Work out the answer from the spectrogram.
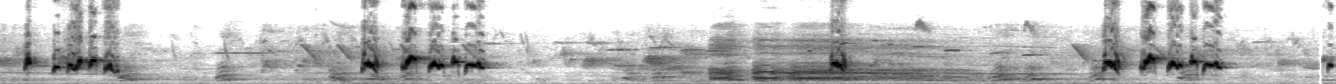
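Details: Red-whiskered bulbul of the Huế type, with a high double twisting voice. Loud phrases of rapid bright whistles are repeated at roughly two-to-three-second intervals, with a softer scratchy warble in between.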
